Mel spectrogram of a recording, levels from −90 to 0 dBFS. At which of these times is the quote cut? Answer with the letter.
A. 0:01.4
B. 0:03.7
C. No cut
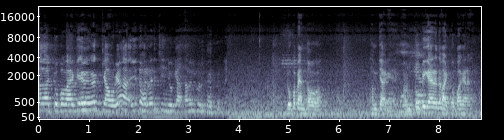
B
